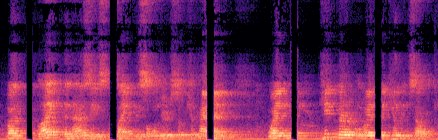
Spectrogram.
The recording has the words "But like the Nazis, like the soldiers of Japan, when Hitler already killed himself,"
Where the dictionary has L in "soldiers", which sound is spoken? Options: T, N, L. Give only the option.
L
